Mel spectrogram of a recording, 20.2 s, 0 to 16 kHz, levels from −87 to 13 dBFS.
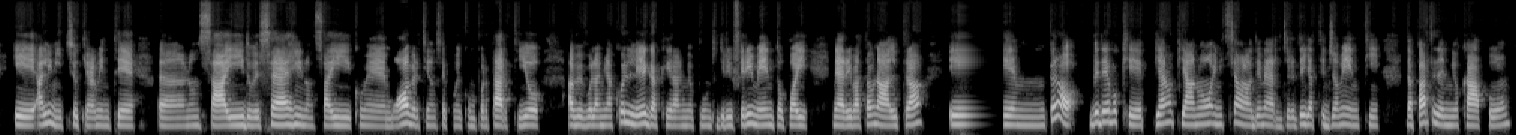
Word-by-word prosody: e 195 Hz, -2 st, +4 dB
all'inizio 205 Hz, -3 st, -1 dB
chiaramente, 185 Hz, 0 st, -2 dB, 0.3 s
ehm, 180 Hz, 0 st, -2 dB
non 190 Hz, +1 st, -7 dB
sai 185 Hz, +2 st, +4 dB
dove 185 Hz, -1 st, -2 dB
sei, 205 Hz, +2 st, +4 dB
non 190 Hz, -2 st, -7 dB
sai 185 Hz, +1 st, -1 dB
come 185 Hz, -2 st, -5 dB
muoverti, 195 Hz, +3 st, +4 dB
non 185 Hz, -, -10 dB
sai 185 Hz, +2 st, -8 dB
come 185 Hz, -1 st, -11 dB
comportarti. 185 Hz, +1 st, +1 dB
Io 195 Hz, -1 st, +1 dB, 0.3 s
avevo 195 Hz, -1 st, +1 dB
la 195 Hz, 0 st, +1 dB
mia 195 Hz, 0 st, -4 dB
collega, 230 Hz, -4 st, +2 dB
che 195 Hz, -, -8 dB
era 185 Hz, -1 st, -1 dB
il 185 Hz, -, -8 dB
mio 185 Hz, 0 st, -8 dB
punto 185 Hz, -1 st, -10 dB
di 195 Hz, -, -3 dB
riferimento, 200 Hz, 0 st, 0 dB
poi 190 Hz, +1 st, +1 dB, 0.3 s
ne 195 Hz, -, +2 dB
è -, -, +7 dB
arrivata 185 Hz, +2 st, +1 dB
un'altra 205 Hz, +2 st, +3 dB, 0.4 s
e, 210 Hz, 0 st, 0 dB, 0.2 s
ehm, 195 Hz, -2 st, -3 dB
però 355 Hz, +5 st, +4 dB, 0.2 s
vedevo 270 Hz, +2 st, +2 dB
che 195 Hz, -3 st, -3 dB
piano 230 Hz, +4 st, 0 dB
piano 220 Hz, -2 st, 0 dB
iniziavano 220 Hz, 0 st, -3 dB
ad 195 Hz, 0 st, -6 dB
emergere 190 Hz, -3 st, -4 dB
degli 215 Hz, +3 st, 0 dB
atteggiamenti 200 Hz, -1 st, -5 dB, 0.3 s
da 205 Hz, -2 st, -1 dB
parte 240 Hz, +4 st, +3 dB
del 205 Hz, -4 st, 0 dB
mio 195 Hz, 0 st, -5 dB
capo 190 Hz, +2 st, +1 dB
195 Hz, 150 wpm, -21 LUFS, 185-210 Hz, 0.4 s, è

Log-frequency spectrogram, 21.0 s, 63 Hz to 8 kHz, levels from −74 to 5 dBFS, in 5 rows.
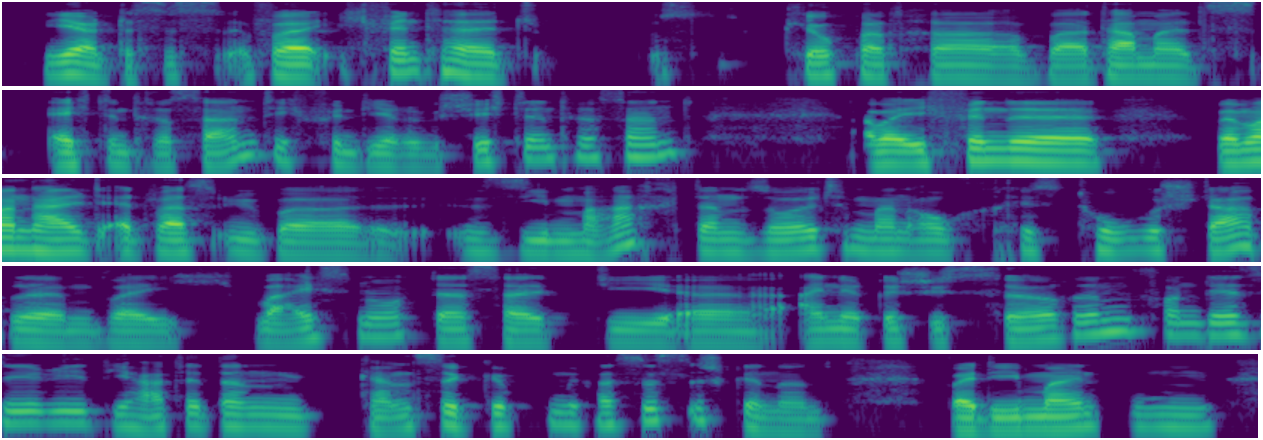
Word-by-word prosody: Ja, -, -, +7 dB
das -, -, -10 dB
ist -, -, -12 dB
weil 115 Hz, -1 st, +9 dB
ich -, -, -13 dB
finde 145 Hz, +1 st, 0 dB
halt, 115 Hz, -5 st, +2 dB, 0.3 s
s -, -, -17 dB, 0.3 s
Kleopatra 110 Hz, -4 st, 0 dB
war 100 Hz, -1 st, +3 dB
damals 105 Hz, -2 st, 0 dB
echt 110 Hz, 0 st, +1 dB
interessant. 110 Hz, -, -3 dB
Ich 135 Hz, -, -7 dB
finde 110 Hz, -3 st, -7 dB
ihre 100 Hz, -2 st, -2 dB
Geschichte 130 Hz, +10 st, -4 dB
interessant, 170 Hz, +6 st, -3 dB, 0.6 s
aber 115 Hz, 0 st, +7 dB
ich 120 Hz, -, +2 dB
finde, 135 Hz, -3 st, +6 dB, 0.3 s
wenn 120 Hz, +1 st, +5 dB
man 135 Hz, -1 st, +7 dB
halt 120 Hz, -1 st, +5 dB
etwas 115 Hz, -1 st, +3 dB
über, 105 Hz, -4 st, -1 dB
äh, -, -, -9 dB, 0.2 s
sie 110 Hz, -1 st, -5 dB
macht, 105 Hz, +3 st, -3 dB
dann 115 Hz, -1 st, 0 dB
sollte 125 Hz, +5 st, -1 dB
man 120 Hz, -1 st, -2 dB
auch 115 Hz, -1 st, -5 dB
historisch 125 Hz, +1 st, -5 dB
da 120 Hz, +6 st, +4 dB
bleiben, 95 Hz, -5 st, -1 dB
weil 95 Hz, -1 st, -1 dB
ich 100 Hz, +1 st, -16 dB
weiß 105 Hz, +6 st, -2 dB
noch 140 Hz, 0 st, -4 dB
dass 110 Hz, -3 st, -3 dB
halt 100 Hz, 0 st, +1 dB
die, 100 Hz, -1 st, -3 dB
äh 95 Hz, -1 st, -2 dB, 0.2 s
eine 105 Hz, 0 st, -2 dB
Regisseurin 120 Hz, -, -2 dB
von 155 Hz, -5 st, -5 dB
der 150 Hz, 0 st, +1 dB
Serie, 150 Hz, 0 st, -1 dB
die 125 Hz, -5 st, -6 dB
hatte 120 Hz, +4 st, -1 dB
dann 120 Hz, -3 st, -3 dB
ganz 110 Hz, +5 st, -4 dB
Ägypten 135 Hz, +3 st, -1 dB
rassistisch 170 Hz, +7 st, -4 dB
genannt, 95 Hz, -3 st, -5 dB, 0.4 s
weil 105 Hz, -, +7 dB
die 105 Hz, +1 st, 0 dB
meinten, 120 Hz, +2 st, 0 dB
115 Hz, 170 wpm, -25 LUFS, 105-135 Hz, 0.6 s, weil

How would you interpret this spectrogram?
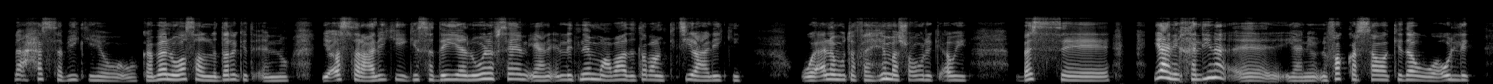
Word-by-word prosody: لا 230 Hz, -, -2 dB
حاسّة 240 Hz, -4 st, -2 dB
بيكِ، 210 Hz, +2 st, -9 dB
و 190 Hz, -1 st, -5 dB, 0.3 s
وكمان 185 Hz, +8 st, +2 dB
وصَل 220 Hz, -4 st, +2 dB
لدرجة 215 Hz, +3 st, -1 dB
إنّه 175 Hz, +2 st, -5 dB, 0.3 s
يأثّر 210 Hz, +2 st, +2 dB
عليكِ 200 Hz, +6 st, 0 dB
جسديًا 215 Hz, +1 st, 0 dB
ونفسيًا، 245 Hz, +3 st, +2 dB
يعني 185 Hz, -5 st, -2 dB
الإتنين 215 Hz, +5 st, -1 dB
مع 205 Hz, -5 st, 0 dB
بعض 215 Hz, -1 st, +1 dB
طبعًا 210 Hz, 0 st, -2 dB
كتير 205 Hz, +2 st, -1 dB
عليكِ، 190 Hz, +1 st, -2 dB, 0.7 s
وأنا 185 Hz, +6 st, +2 dB
متفهِّمة 220 Hz, +1 st, 0 dB
شعورِك 205 Hz, 0 st, -4 dB
أوي. 195 Hz, 0 st, -3 dB, 0.5 s
بس 215 Hz, +4 st, 0 dB, 0.9 s
يعني 295 Hz, -6 st, +9 dB
خلّينا 275 Hz, +8 st, +3 dB
آآ، 170 Hz, -3 st, -3 dB
يعني 170 Hz, +5 st, -5 dB
نفكّر 230 Hz, +6 st, 0 dB
سوا 215 Hz, 0 st, +2 dB
كده، 210 Hz, +1 st, +1 dB
وأقول 195 Hz, +2 st, -2 dB
لك 205 Hz, -1 st, -4 dB
210 Hz, 135 wpm, -25 LUFS, 190-225 Hz, 0.9 s, يعني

